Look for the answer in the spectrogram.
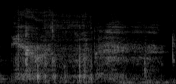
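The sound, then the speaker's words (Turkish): A wet slurp of tea drawn from a cup, one continuous airy sip lasting under two seconds with no talking over it. “Oğlum her konuştuğumda diye çay içmesene.”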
